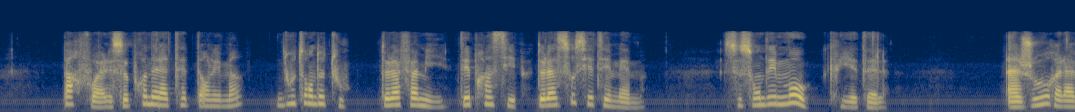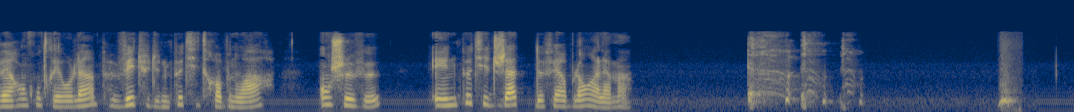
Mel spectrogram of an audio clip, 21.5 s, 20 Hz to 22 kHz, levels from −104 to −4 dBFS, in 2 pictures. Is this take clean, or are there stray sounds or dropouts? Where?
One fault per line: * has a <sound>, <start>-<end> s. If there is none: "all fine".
* has a cough, 18.2-19.4 s
* has a whoosh, 20.7-21.0 s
